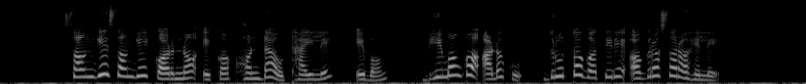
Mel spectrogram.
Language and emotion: Odia, neutral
